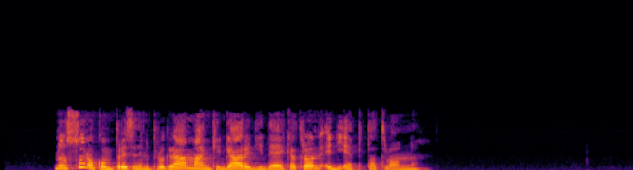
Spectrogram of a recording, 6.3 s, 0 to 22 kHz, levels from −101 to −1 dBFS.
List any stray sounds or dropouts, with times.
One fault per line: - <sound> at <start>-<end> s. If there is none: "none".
none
